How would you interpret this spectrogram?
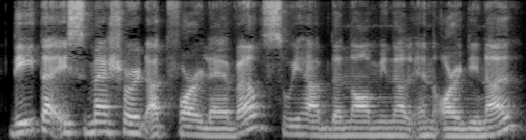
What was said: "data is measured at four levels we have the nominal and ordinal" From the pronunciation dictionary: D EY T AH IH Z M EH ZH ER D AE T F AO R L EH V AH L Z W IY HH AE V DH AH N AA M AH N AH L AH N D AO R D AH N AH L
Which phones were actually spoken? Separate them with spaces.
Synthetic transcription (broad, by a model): D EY T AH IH S M EH SH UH D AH T F AO R L EH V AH L S W IY HH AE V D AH N AA M AH N AH L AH N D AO R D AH N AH L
